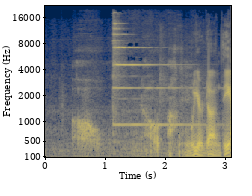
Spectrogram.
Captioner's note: bell dinging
